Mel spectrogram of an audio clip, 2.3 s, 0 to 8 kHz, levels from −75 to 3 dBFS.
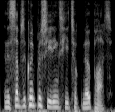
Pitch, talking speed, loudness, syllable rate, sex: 140 Hz, 210 wpm, -18 LUFS, 5.7 syllables/s, male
